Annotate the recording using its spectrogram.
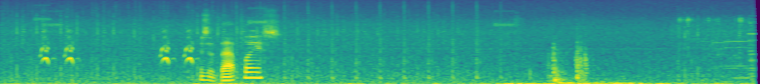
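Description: Light footsteps patter quickly on stone paving.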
